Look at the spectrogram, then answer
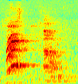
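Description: A human voice imitates a happy dog bark with two bright, yelping 'arf' sounds in quick succession, close and clear.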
